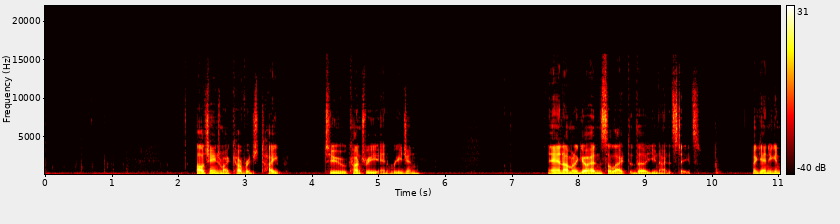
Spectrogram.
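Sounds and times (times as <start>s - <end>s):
keyboard typing: 0.0s - 1.8s.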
